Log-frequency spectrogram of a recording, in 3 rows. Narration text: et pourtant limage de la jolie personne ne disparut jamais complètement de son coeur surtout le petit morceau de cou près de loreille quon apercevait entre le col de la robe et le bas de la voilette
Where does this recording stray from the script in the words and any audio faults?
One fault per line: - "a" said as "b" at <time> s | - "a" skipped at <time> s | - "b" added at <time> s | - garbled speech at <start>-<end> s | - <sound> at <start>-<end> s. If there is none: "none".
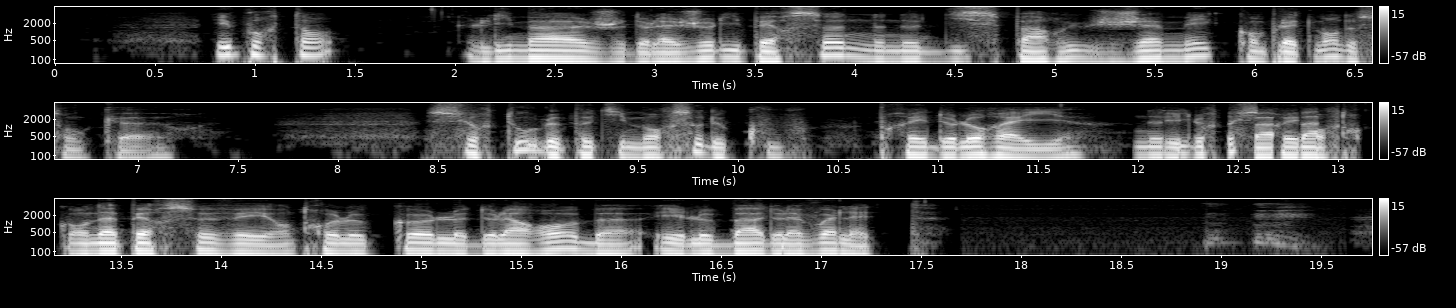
- garbled speech at 12.0-13.1 s
- throat clearing at 18.9-19.6 s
